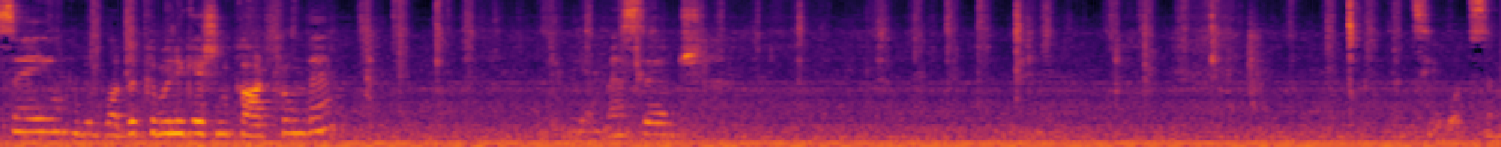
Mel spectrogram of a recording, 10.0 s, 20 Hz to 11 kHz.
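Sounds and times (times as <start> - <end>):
steady low hum: 0.0 - 10.0
cards shuffling: 1.8 - 9.5.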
